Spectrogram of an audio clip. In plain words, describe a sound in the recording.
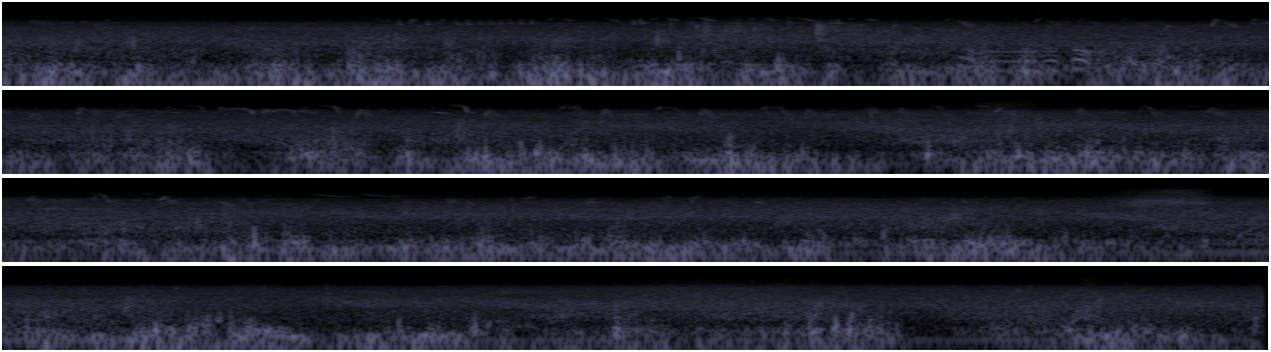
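A river flows and ripples nearby.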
